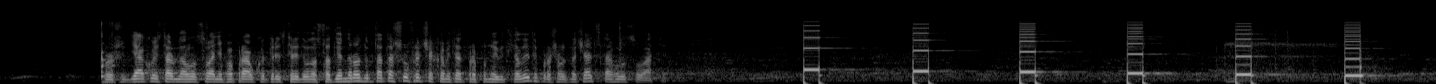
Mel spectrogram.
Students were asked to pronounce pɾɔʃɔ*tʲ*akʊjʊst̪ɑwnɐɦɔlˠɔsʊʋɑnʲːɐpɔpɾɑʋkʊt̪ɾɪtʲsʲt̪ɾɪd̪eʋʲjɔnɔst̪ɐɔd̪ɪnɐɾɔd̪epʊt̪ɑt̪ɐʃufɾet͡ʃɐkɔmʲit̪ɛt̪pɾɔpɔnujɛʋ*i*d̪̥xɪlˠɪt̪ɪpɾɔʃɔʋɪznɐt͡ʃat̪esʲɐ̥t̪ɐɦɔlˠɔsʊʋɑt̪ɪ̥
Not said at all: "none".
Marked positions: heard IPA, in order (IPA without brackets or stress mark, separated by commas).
dʲ, i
